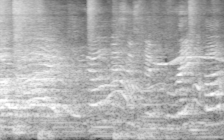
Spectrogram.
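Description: A live pop-song performance with several voices singing and calling out over the music. The backing beat drops out right at the start and the voices go on without it.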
